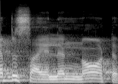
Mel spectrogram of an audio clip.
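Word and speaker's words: ε₀: Space और vacuum, और technically इसको ऐसे प्रोनाउंस करते हैं एब्साइलन नॉट। मैं स्पेलिंग नहीं लिख सकता, ऐसे याद रखना है, एब्साइलन नॉट, इसको बोलते हैं एब्साइलन।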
